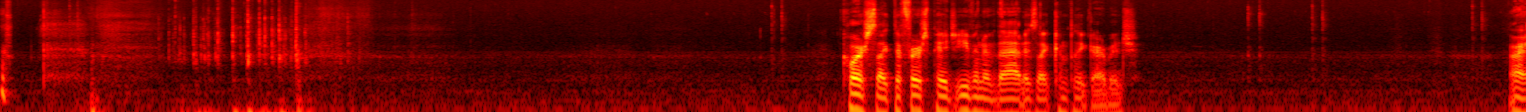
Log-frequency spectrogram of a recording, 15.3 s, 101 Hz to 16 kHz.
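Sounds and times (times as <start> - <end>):
rapid typing on a computer keyboard: 1.6 - 3.2, 7.6 - 7.9
speech: 8.5 - 11.4.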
